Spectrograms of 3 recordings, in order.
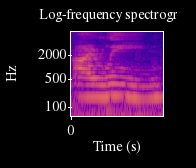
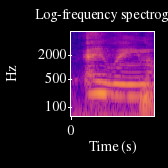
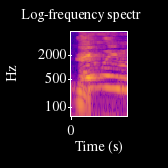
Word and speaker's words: Aileen: bit nervous so and he did pronounce her name wrong as eileen but aileen lee whatever she wants to go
